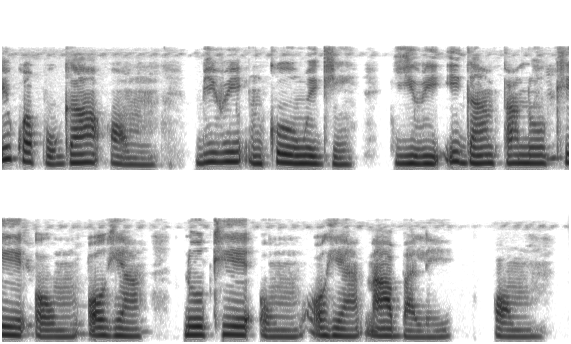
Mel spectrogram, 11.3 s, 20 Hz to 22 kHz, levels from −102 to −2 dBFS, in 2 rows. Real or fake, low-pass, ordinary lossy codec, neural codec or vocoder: real; 7.2 kHz; none; none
